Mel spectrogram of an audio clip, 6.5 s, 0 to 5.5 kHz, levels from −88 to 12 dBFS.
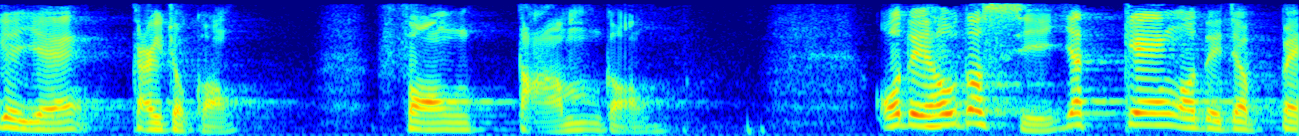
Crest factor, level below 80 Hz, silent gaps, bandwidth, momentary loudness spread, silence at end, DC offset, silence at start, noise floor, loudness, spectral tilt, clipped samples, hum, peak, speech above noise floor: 18 dB; -66 dBFS; none; 5.2 kHz; 14 LU; 0 s; under 0.1%; 0 s; -55 dBFS; -21 LUFS; -6 dB/octave; under 0.1%; none; -4 dBFS; 34 dB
